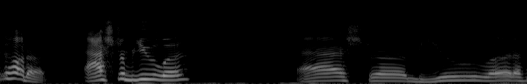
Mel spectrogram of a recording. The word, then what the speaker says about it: Ashtabula: We're going to Ashtabula, Nick.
